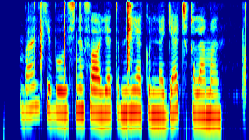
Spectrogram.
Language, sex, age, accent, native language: Uzbek, female, 18-24, Namangan, Uzbek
